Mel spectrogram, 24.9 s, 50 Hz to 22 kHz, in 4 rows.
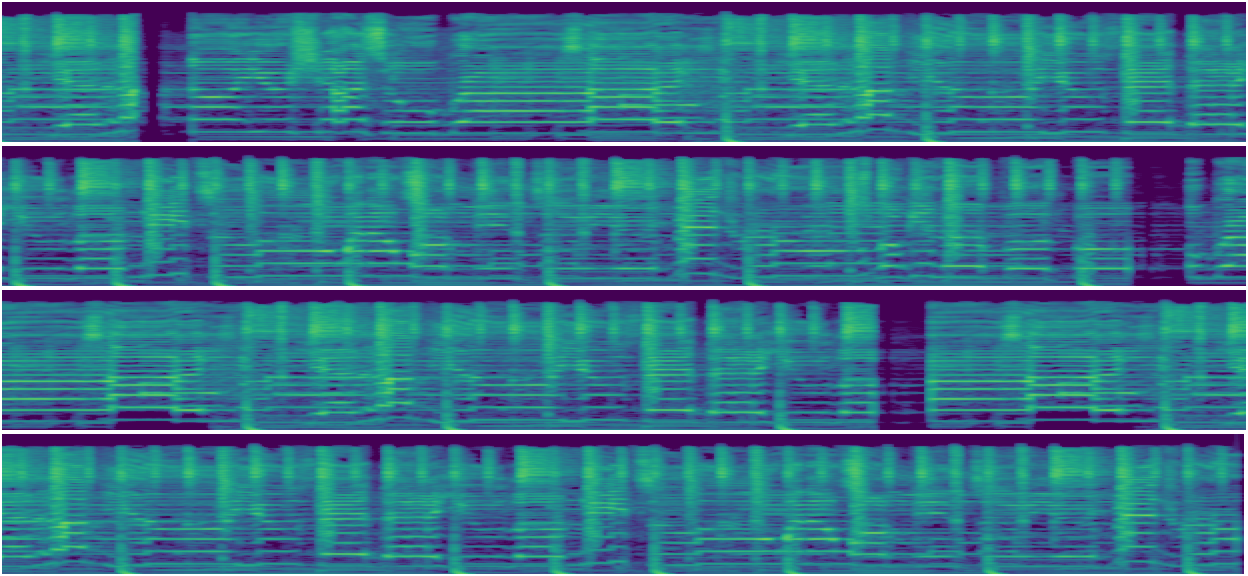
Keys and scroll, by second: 1.6 shift+-, 1.7 shift+-, 5.8 shift+-, 8.4 b, 9.8 b, 16.1 space.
